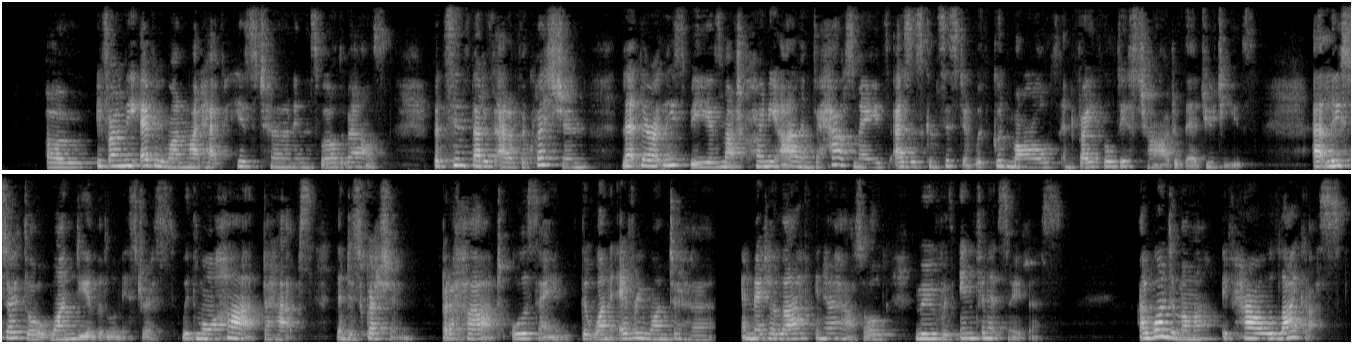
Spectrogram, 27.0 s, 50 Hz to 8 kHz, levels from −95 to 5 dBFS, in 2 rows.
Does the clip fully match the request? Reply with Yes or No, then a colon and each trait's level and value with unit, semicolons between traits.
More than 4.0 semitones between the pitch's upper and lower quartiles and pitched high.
No: average, 2.9 semitones; high, 230 Hz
